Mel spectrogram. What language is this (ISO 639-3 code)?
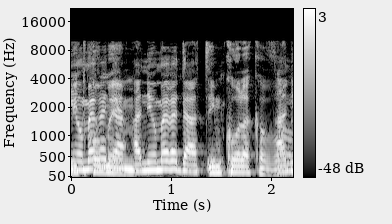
heb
